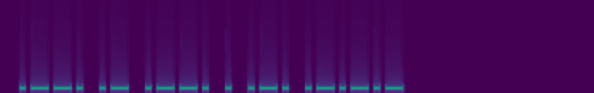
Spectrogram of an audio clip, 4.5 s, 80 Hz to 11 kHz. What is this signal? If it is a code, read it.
Morse code, heard as a keyed tone, about 28 wpm, 700 Hz. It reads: PAPER.
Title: Sentences from Top 300 Words and Abbreviations 28wpm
